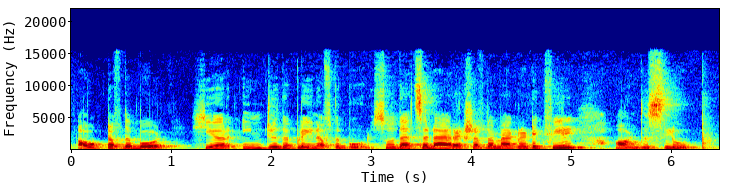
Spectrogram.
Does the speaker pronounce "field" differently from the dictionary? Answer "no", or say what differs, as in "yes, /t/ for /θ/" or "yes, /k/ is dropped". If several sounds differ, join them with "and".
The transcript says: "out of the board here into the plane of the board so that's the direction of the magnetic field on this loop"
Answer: no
